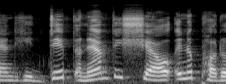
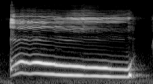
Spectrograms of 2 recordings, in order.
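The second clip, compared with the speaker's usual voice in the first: high, louder moaning oh; louder pained cry; 12 semitones higher, 4 dB louder than usual. A narrator's reading. Ava in the bush cries out again, louder. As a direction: moan out louder than the last. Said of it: "but much louder this time".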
